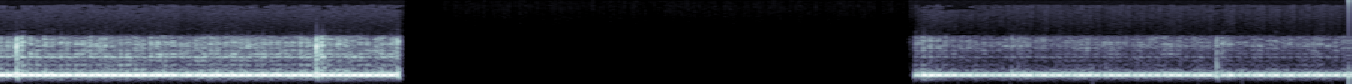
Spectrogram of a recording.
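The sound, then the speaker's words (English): An outgoing phone call's ringing tone: two long, steady electronic buzzes, each over a second, separated by about two seconds of silence. Clear, with no voices. “So let me get my phone and give her a call.”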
